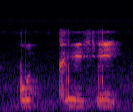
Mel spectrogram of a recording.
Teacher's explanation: బుద్ధిహి మనసస్తు పరాబుద్ధిహి బు బు కి ద ని జాయిన్ చేసి చెప్పాలండి ద కింద ద ఒత్తు మహాప్రాణం రెండు ఉన్నాయి బుద్ధిహి ఆ విసర్గ హి అవుతుంది పెన్సిల్ తో నోట్ చేసేసుకోండి మనసస్తుపరా బుద్ధిహి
